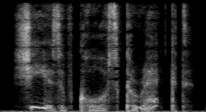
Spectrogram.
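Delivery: hushed whisper, falling away. A narrator's reading. Folly whispering to her jar of crystals, whispered. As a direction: whisper it as a private aside. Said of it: "Folly whispered to her jar".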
